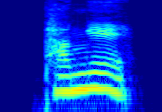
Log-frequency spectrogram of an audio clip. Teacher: The nasal ending flows into the next vowel. 방에. I'm trying not to kick the end of on before.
